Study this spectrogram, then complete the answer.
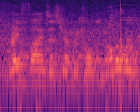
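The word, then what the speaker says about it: Ralph Fiennes: um brave ray finds lots of people pronounced that ralph yeah incorrectly that's right ray finds us jeffrey coleman although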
